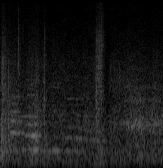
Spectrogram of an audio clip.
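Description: Near silence: faint rustle of a georgette dress being lifted and handled, with one light tick about one and a half seconds in.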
